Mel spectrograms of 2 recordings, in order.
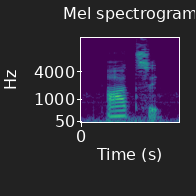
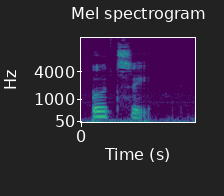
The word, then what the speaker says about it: Ötzi: I always pronounced it Ötzi, but I found out that it's actually pronounced more like Ötzi.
